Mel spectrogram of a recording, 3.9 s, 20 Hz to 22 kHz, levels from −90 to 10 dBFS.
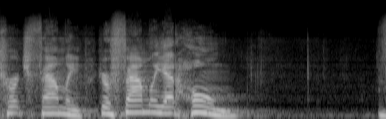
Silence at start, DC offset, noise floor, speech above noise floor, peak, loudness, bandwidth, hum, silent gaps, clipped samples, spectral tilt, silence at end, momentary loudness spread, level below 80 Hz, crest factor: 0 s; under 0.1%; -61 dBFS; 38 dB; -4 dBFS; -22 LUFS; 13 kHz; none; none; under 0.1%; -5.5 dB/octave; 0 s; 7 LU; -66 dBFS; 20 dB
